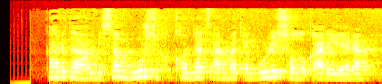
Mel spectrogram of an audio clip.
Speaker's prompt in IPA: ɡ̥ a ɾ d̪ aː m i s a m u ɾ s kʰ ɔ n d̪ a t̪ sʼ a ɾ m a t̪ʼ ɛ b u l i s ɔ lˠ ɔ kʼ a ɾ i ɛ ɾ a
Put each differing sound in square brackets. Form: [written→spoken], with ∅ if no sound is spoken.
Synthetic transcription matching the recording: ɡ̥ a ɾ d̪ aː m i s a m u ɾ s kʰ ɔ n d̪ a t̪ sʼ a ɾ m a t̪ʼ ɛ b u l i s ɔ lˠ ɔ kʼ a ɾ i ɛ ɾ a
